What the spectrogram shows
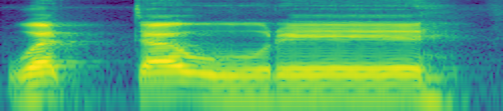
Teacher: wat taurah imalatu fathatur ra, diimalahkan fathah ra menjadi wat taurih.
